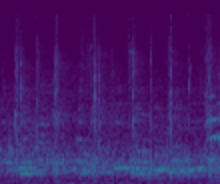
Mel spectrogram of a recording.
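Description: Bavarian folk dance music with a run of sharp slaps and stomps from Schuhplattler dancers striking their lederhosen and shoes in time with it.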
